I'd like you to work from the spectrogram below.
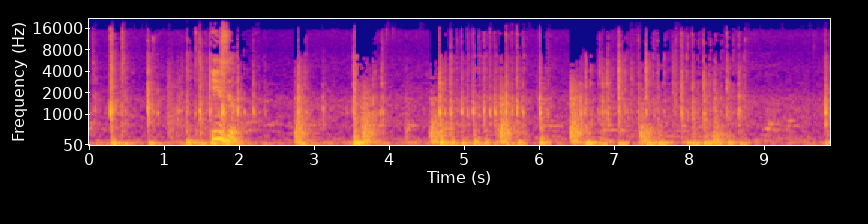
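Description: Code being typed on a computer keyboard while writing JavaScript functions, with steady clusters of key clicks and a few louder clacks under someone talking throughout.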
